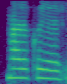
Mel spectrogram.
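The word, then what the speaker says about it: maracuyá: Maracuya? Is that how you pronounce it? Hope? – Maracuya, yes, the passion fruit.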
